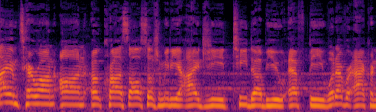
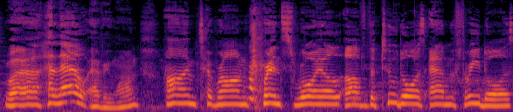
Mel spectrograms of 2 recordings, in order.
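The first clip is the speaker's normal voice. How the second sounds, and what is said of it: Bad put-on British accent. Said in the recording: “I have the worst British accent, by the way. ... That's not so good”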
